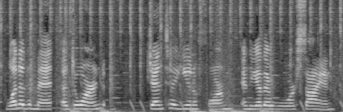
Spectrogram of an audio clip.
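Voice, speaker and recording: Over music in the background, a woman speaks at a high pitch with monotone, flat intonation. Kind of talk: audiobook-style story reading. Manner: stuttering, first-time reader.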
